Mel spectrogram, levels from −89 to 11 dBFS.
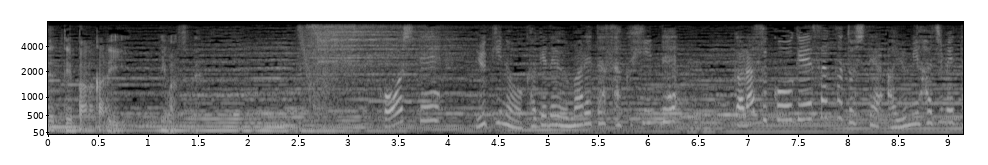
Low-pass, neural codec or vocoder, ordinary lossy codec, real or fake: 7.2 kHz; none; none; real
